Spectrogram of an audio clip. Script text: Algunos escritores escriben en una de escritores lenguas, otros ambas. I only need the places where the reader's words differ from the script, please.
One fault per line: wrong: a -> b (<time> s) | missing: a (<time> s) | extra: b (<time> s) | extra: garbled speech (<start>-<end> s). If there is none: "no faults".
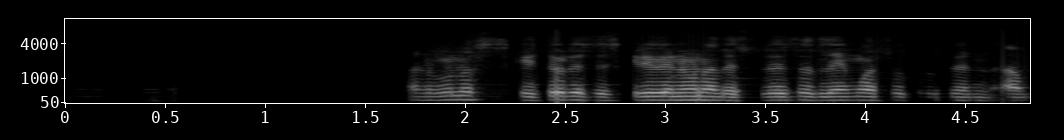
wrong: escritores -> esas (3.3 s)
extra: en (4.4 s)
